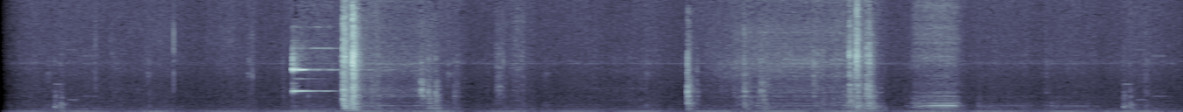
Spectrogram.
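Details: Xbox One disc drive that scratches the inner ring of discs and won't play them: low steady motor hum broken by irregular harsh scraping bursts as the drive grinds on the disc.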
